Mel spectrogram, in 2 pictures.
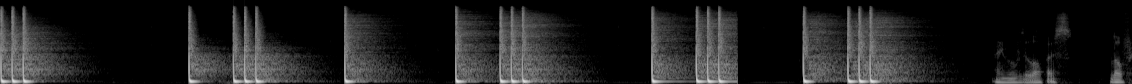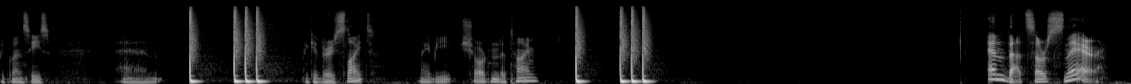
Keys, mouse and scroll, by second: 0.5 space, 1.1 click, 1.9 space, 2.2 click, 2.8 click, 2.8 space, 3.9 click, 4.6 space, 5.2 space, 5.8 click, 6.5 space, 7.1 space, 7.2 click, 8.0 space, 8.9 space, 10.2 click, 12.2-13.2 drag, 13.2 space, 14.0 space, 15.5 click, 17.0 space, 18.3 space.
